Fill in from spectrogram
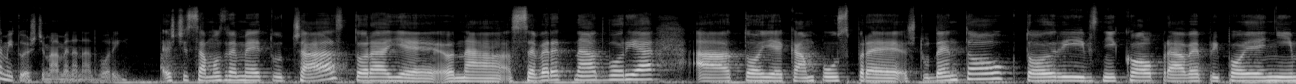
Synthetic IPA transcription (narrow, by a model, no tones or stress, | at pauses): amit̪uɛ̰ʃcɛma̰ːmɛ̰na̰na̰d̪ʋɔ̰ɾḭʔɛʃcɛsamɔzɾɛjmɛjɛt̪ut͡ʃask̚t̪ɔɾaːjɛnasɛʋɛɾɛt̪naːd̪ʋɔɾɪa | ʔat̪ɔjɛkampuspɾɛʃt̪ud̪ɛnt̪ɔʊkt̪ɔɾiːvzɲikɔlpɾaːʋɛpɾipɔjɛɲiːm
